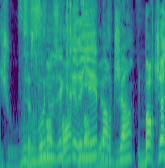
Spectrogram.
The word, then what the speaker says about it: Borja: Borgia, ça s'écrit Borja.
